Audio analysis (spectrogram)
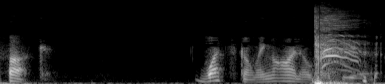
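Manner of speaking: loud surprised shout; loud startled cop. Acted. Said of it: "Cop one".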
